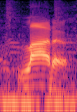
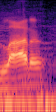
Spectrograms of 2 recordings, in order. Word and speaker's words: Lada: this paint on this Lada that's how you pronounce it right lotta Dave go man they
